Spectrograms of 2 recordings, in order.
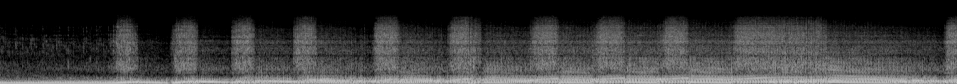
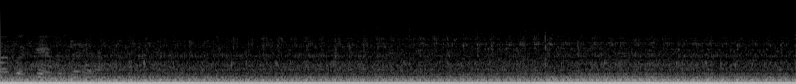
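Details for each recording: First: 1958 Chevy Biscayne hot rod V8 with Edelbrock carburetor, possible vacuum leak: repeated hard blips flaring into crackling on top of the roar; pops and cackles out of the secondaries at full throttle, cause unclear. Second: 1958 Chevy Biscayne hot rod V8 with an Edelbrock carb put back in its original position: a deep, steady idle with no misses or hunting, set slightly high; normal idle.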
